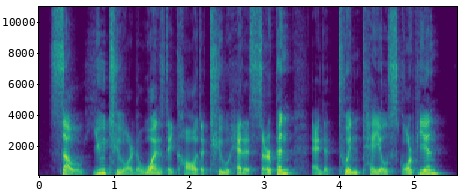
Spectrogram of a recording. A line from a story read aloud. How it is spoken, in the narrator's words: the warden barked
